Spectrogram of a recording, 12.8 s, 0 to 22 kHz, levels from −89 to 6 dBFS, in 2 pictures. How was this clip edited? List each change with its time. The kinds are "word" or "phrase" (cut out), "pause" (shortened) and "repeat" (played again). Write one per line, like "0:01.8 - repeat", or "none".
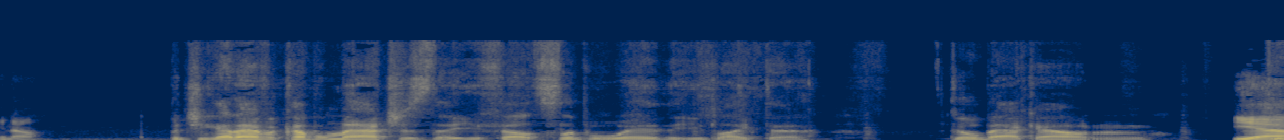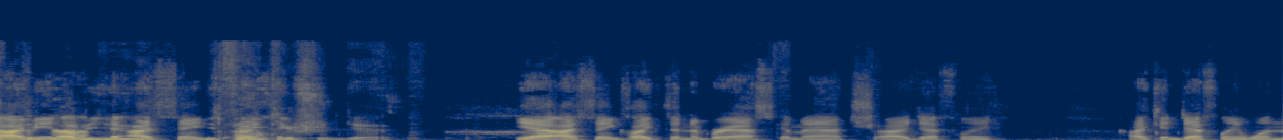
none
